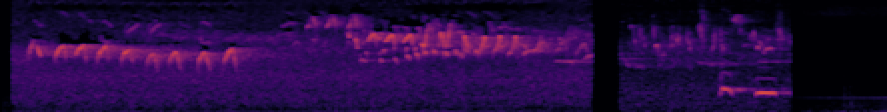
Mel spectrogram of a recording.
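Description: Birds chirping: quick runs of short, repeated chirps over a steady background hiss, broken by a brief gap about six seconds in, with a lower call just before the sound stops about eight seconds in.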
